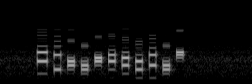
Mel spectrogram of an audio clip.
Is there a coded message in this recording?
Yes: multi-frequency trunk signalling (R1, as on North American trunks) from 0.4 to 1.8 s, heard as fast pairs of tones, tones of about 70 ms. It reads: KP 731695281 ST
